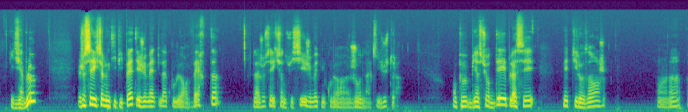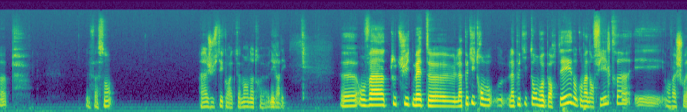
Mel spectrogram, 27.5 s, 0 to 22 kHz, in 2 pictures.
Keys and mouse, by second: 2.2 click, 3.9 click, 5.6 click, 7.0 click, 9.2-11.0 drag, 11.8 click, 13.3-14.5 ctrl+drag, 15.3 click, 16.7-18.1 drag, 20.1 click, 25.5 click.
